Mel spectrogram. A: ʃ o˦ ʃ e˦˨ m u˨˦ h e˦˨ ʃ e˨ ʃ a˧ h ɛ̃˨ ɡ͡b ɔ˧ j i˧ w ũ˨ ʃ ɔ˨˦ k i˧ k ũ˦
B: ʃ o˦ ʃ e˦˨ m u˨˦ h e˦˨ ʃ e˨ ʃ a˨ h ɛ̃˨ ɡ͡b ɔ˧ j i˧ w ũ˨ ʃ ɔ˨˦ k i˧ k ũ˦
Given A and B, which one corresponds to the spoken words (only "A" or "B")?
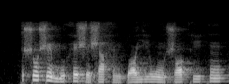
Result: A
